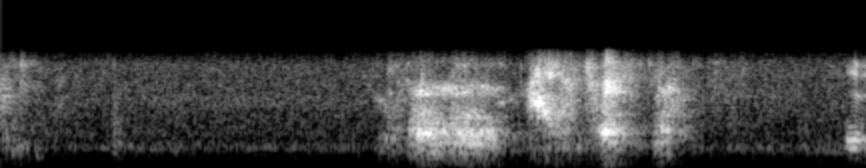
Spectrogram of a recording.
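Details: Two vocal American Pit Bull Terriers, Cyrus and his daughter Leia, growl during rough play. After a quiet stretch comes a run of harsh growls and yips, with a man's voice talking to the dogs.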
